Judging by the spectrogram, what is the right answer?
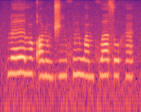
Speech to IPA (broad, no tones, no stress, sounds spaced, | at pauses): ɳ ɛː l ũ qʼ a ɳ ũ d͡ʒ i xʷ ĩ w ã m xʷ a s o h ɛ̃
